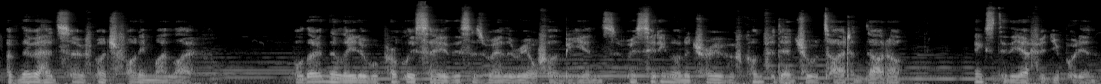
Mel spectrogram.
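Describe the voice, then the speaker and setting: Male explorer companion actor, low, hearty and easygoing, fantasy game dialogue over music. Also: steady tone, brisk, close to an everyday voice. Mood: pleased. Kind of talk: video game voice acting.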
